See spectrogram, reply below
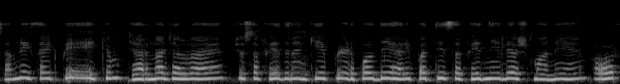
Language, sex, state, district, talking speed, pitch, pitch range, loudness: Hindi, female, Goa, North and South Goa, 210 wpm, 265 Hz, 255-275 Hz, -29 LUFS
